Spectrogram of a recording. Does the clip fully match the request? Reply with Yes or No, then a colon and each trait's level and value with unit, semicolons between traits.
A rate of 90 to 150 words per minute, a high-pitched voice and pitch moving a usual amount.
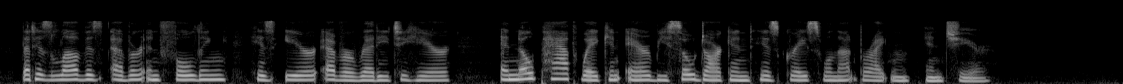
No: average, 145 wpm; high, 205 Hz; narrow, 2.3 semitones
